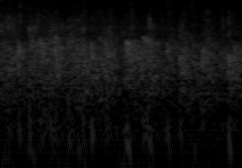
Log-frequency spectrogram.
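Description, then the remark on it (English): Steady applause from a crowd, a dense crackle of many hands clapping at once with no pauses, holding at an even, moderate loudness throughout, given for the people present who helped give away children's Bibles and Bibles. “Can we give a big round of applause for all here who helped us do that?”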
